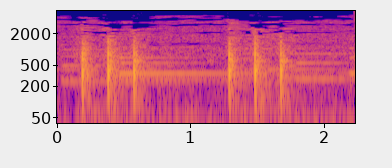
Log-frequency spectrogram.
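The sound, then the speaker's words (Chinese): Gentle knocking on a door comes as two sets of three soft, quick raps separated by a short pause, faint and alone. “有一天，有一个人轻轻敲门”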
